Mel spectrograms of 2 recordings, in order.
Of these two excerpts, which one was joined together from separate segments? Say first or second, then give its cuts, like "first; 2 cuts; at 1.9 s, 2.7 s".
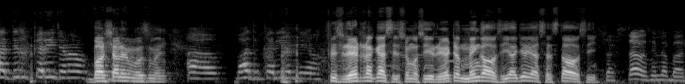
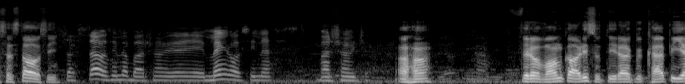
first; 1 cut; at 3.2 s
